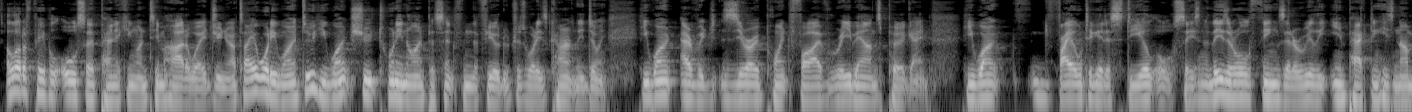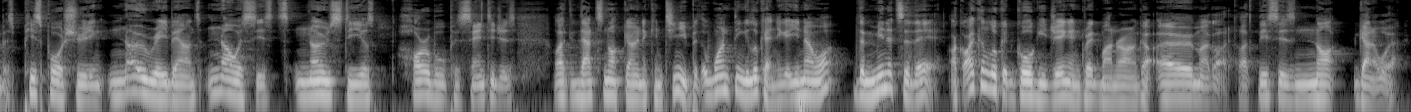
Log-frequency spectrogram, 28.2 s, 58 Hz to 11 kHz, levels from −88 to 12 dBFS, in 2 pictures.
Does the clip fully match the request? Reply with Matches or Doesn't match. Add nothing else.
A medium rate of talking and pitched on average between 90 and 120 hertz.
Doesn't match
